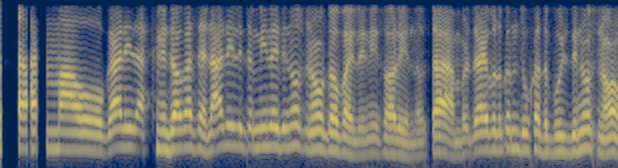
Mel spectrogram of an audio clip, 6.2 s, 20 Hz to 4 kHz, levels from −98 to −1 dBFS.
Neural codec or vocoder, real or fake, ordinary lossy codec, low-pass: codec, 16 kHz in and 24 kHz out, 0.9 kbps, LongCat-Audio-Codec, four codebook decoder; fake; none; 3.6 kHz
